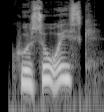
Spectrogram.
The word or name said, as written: kursorisk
